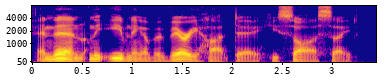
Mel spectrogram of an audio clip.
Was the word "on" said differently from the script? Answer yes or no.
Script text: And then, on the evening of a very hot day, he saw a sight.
yes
